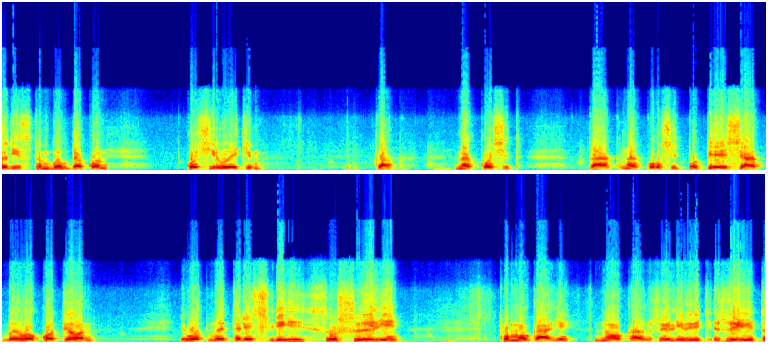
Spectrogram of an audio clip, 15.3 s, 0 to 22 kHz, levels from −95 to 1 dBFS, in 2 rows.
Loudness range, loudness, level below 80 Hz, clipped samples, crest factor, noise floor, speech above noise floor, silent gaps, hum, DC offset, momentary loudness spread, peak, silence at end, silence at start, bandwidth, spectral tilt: 4 LU; -10 LUFS; -44 dBFS; 0.4%; 12 dB; -43 dBFS; 34 dB; none; none; under 0.1%; 8 LU; 0 dBFS; 0 s; 0 s; 11.5 kHz; -4 dB/octave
